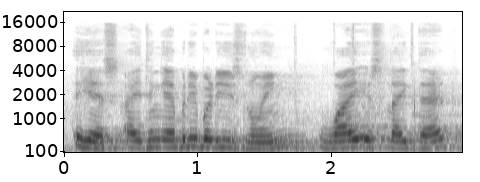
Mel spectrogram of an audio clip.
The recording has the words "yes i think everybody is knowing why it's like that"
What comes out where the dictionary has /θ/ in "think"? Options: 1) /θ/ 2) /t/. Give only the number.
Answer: 2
